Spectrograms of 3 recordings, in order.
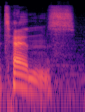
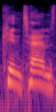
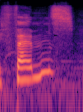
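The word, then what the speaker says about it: Thames: know the other one the other one's the river temps the river temps they all say thems or FES oh my God and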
